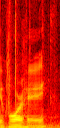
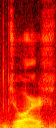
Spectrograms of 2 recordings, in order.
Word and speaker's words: Jorge: think you i mean if you're gonna say it in spanish you should say jorge like jorge right that's a proper pronunciation in spanish but if you're gonna say george then yeah i mean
